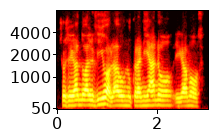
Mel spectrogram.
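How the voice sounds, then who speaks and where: A man's voice: fairly high pitch, little pitch movement, moderate pace, clear, resonant tone. A middle-aged man who grew up in New York, explaining at length as an interview guest, hesitant with many fillers and restarts. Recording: dull lo-fi audio.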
